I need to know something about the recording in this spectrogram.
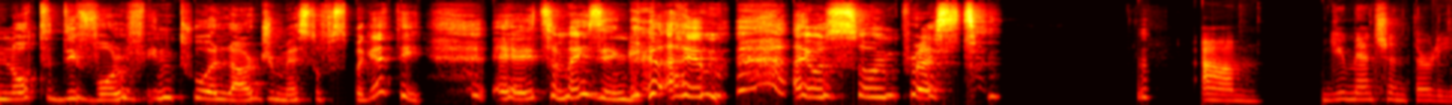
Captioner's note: laughs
